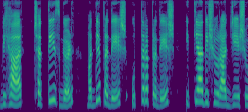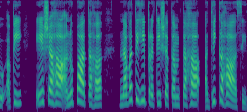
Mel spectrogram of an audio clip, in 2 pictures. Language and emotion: Sanskrit, neutral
